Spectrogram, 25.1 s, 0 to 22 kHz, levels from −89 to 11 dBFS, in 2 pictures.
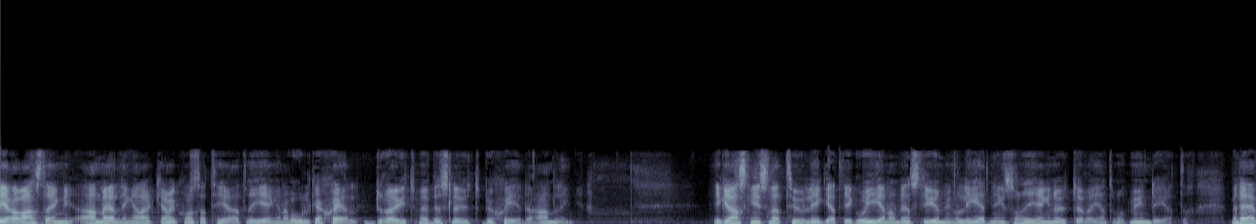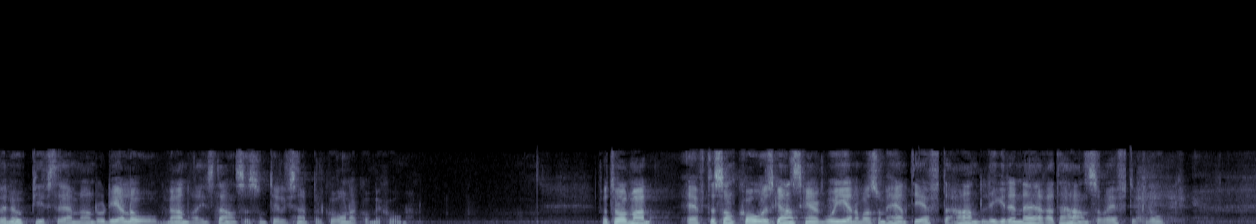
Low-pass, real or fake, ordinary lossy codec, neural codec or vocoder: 7.2 kHz; real; AAC, 32 kbps; none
